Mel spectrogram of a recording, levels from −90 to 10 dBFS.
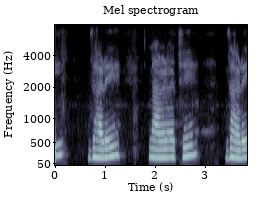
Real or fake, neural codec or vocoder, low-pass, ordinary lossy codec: real; none; 7.2 kHz; Opus, 24 kbps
